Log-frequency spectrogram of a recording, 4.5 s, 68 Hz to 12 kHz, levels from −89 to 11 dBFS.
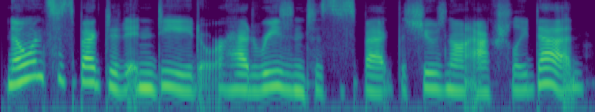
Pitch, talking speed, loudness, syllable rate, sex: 215 Hz, 200 wpm, -21 LUFS, 5.4 syllables/s, female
